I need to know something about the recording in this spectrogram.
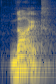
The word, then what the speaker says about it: night: more like this so This GH is silent where else do we see that well night we see that in light we see that inside oh my God kids rhyming uh we see this in height we see this in might when we talk about I might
